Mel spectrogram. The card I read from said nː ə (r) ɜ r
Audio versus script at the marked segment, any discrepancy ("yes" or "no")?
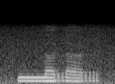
no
